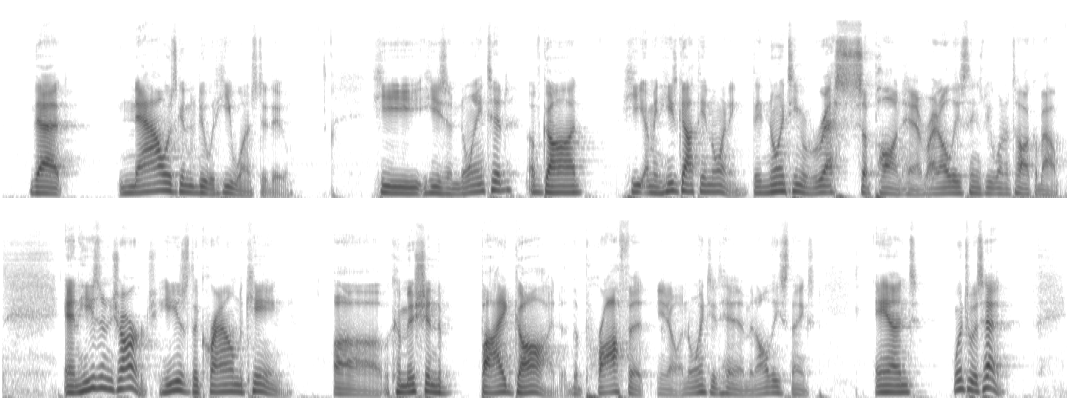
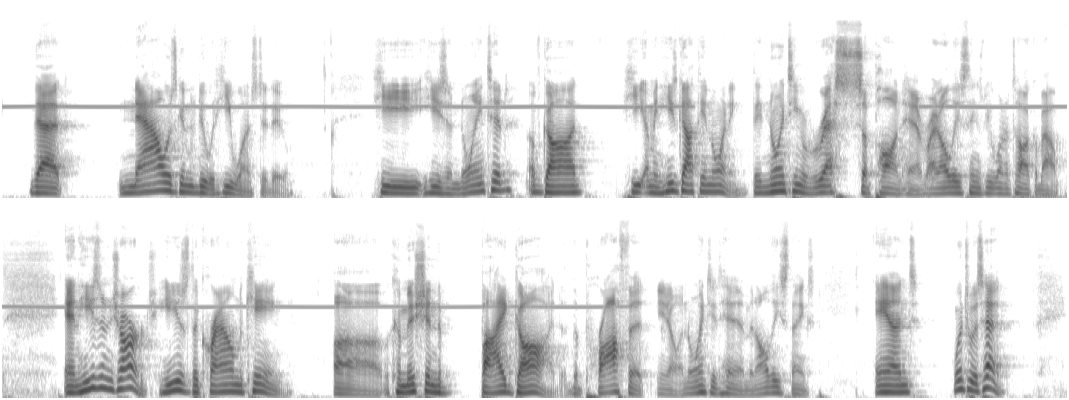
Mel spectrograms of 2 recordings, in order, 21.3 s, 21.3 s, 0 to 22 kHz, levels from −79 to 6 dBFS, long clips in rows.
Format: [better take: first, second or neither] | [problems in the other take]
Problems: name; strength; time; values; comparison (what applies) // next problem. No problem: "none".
first | high-pitched whine; noticeable; until 7 s and from 9 to 17 s; 2.5 kHz, 20 dB below the speech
